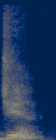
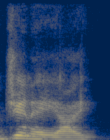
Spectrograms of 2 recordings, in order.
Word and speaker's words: Dzin: also Googled it, and it's pronounced Jin. Oh, like okay. Genie. Huh? Yeah, okay. Like a genie. So like Jin AI? Yeah, Jin AI. That was my first guess, actually. When I first saw it, that was my first thought. Like the Z is pronounced like a ZH or a French J.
